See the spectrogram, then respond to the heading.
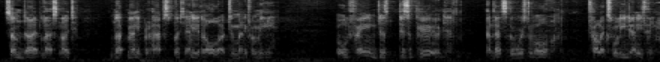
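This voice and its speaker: Man playing a kindly old gleeman, gravelly and emphatic. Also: fairly low pitch, expressive, a little fast, sharp tone, exaggerated voice, rough recording. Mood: reassuring, somber. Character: kindly, chatty older male gleeman consoling a youth.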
